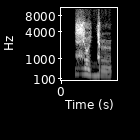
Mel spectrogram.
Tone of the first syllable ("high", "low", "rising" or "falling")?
falling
